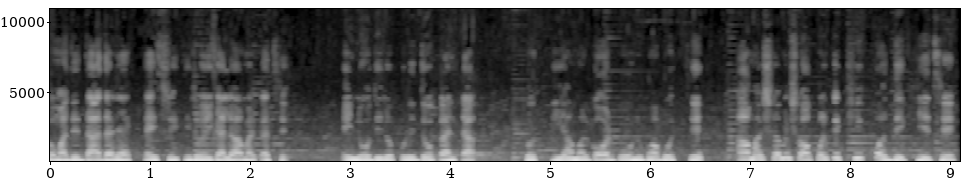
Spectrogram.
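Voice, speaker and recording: A woman's voice: mid-range voice, brisk, warm tone, highs cut off, soft background music, natural voice. A woman playing an earnest, forgiving village widow in a folk-tale cartoon. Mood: sorrowful. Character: grieving but proud, forgiving village widow.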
